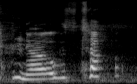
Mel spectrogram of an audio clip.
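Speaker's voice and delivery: laughing, squealing no, stop; giggling while being tickled. Real, not acted. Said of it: "You're tickling me".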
